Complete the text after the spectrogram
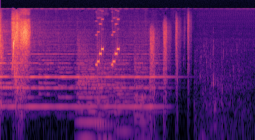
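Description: A short electronic jingle plays.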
